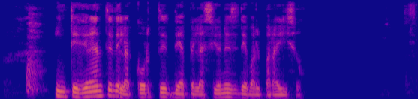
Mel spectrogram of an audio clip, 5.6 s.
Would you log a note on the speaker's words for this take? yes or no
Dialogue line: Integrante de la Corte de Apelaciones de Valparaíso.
no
